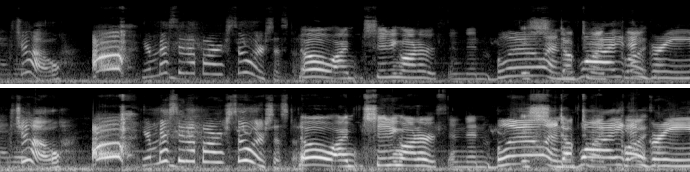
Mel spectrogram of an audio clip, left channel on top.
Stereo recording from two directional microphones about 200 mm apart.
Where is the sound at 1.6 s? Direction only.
15° right (ahead or behind).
